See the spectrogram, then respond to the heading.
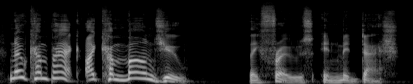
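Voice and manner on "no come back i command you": loud, high desperate command; commanding shout. A narrator's reading. Boy commands fleeing friends.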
